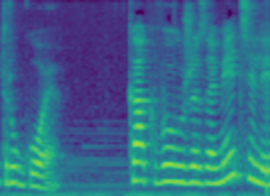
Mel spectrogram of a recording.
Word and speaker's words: друг: Мы пишем друг, но говорим друг.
